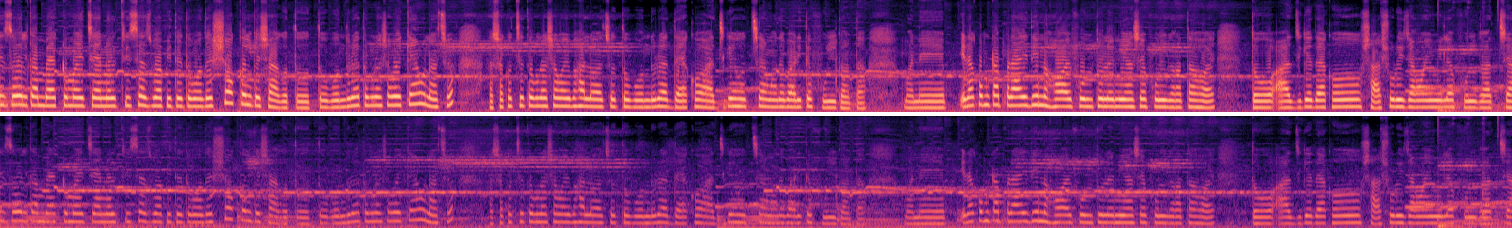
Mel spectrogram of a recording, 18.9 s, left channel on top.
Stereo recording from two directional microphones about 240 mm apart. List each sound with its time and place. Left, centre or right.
0.0 s speech: left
